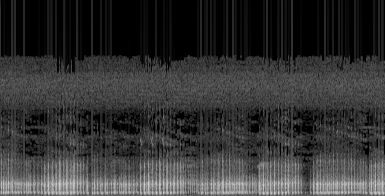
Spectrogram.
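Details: Frogs in full chorus at Bagamoyo, Tanzania, in May, harsh buzzing pulse trains rising and falling in loudness, with a couple of short gaps breaking the dense calling.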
